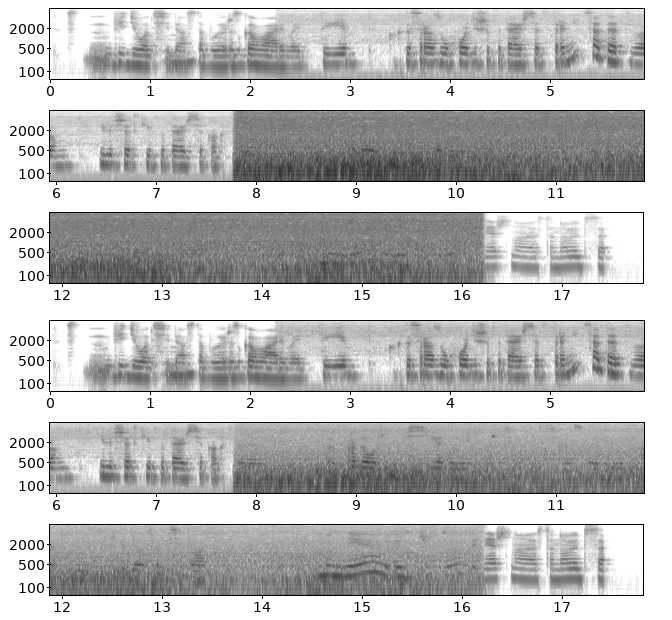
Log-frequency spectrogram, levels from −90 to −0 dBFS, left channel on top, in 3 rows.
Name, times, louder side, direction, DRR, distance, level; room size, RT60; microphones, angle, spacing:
voice 1, 0.3-3.2 3.5-8.3 8.7-13.7, right 2 dB, 25° right, 1.2 m, -38 dB
voice 2, 1.1-1.4 14.5-17.4, right 5 dB, 45° right, 0.3 m, -39 dB
sound 1, 2.2-10.5, right 6 dB, 85° right, 2.3 m, -49 dB
sound 2, 7.8-16.2, left 9 dB, 65° left, 0.3 m, -27 dB
9.6 x 3.2 x 4.0 m
head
